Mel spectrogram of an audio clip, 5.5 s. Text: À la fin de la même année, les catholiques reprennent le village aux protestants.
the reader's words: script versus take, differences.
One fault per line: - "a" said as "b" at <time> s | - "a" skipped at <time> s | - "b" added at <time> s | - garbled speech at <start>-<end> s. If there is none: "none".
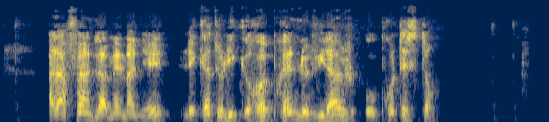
none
